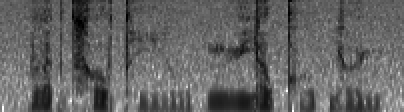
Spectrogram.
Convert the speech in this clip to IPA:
l ɐ˥ k̚ t͡sʰ o˥ w t̪ʰ iː˨˩ w | m yː˨˧ j ɐ˥ w kʰ uː˨˥ p̚ j ɵ˨ ɥ

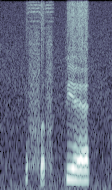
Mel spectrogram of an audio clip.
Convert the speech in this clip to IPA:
f ə̰ f pʲ ɛ

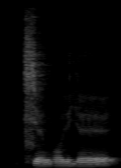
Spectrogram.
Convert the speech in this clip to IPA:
t͡ɕ ɛ w ɔ ɪ̯ j ɛ

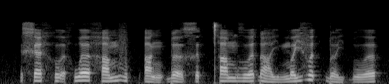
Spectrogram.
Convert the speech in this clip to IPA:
x ɛ˨˦ h ṵ˧˨ ə̯ h w əː˧ h a˨˦ m v ə˨˩ p̚ ʔ a˧˩ ŋ ɓ əː˧˩ x ə˨˩ t̚ t̪ʰ a˧ m ɣ u˨˦ ə̯ ɗ a̤˨˩ j m ə˨˦ j v ə˦˥ t̚ ɓ ə̤˨˩ j ɓ u˨˦ ə̯

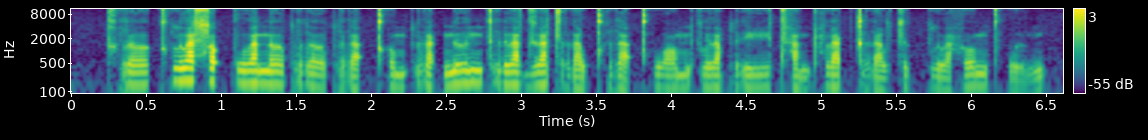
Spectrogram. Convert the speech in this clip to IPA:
kʰ r ɤː˧ kʰ l u˥˩ a̯ s ɔ˥˩ ʔ k w u˧ a̯ n ɤː˧ p r ɤː˩˦ p r a˨˩ ʔ kʰ o˧ m p r a˥˩ k̚ n ɯː˥˩ n t r ɯ˥˩ a̯ d ɯ˥˩ a̯ t r a˨˩ w kʰ r a˨˩ ʔ kʰ w ɔː˧ m k l ɯ˧ a̯ p r iː˦˥ tʰ a˧ n pʰ l a˥˩ k̚ t r a˧ w t ɯ˦˥ k̚ p l u˨˩ a̯ h oː˥˩ ŋ kʰ w ɯ˩˦ ŋ

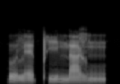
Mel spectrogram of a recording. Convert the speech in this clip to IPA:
ʊ˦˨ l ɛ˨ pʰ i˦ n a˦ ɣ ũ˨

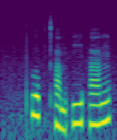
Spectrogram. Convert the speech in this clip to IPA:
pʰ l o˥˩ k̚ tʰ a˨˩ m k iː˧ h a˦˥ ŋ

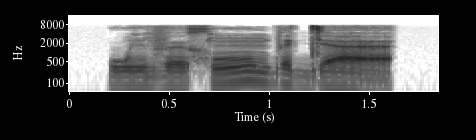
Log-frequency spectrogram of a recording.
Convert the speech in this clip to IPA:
w ĩ v ø x ũː b e dʲ æ

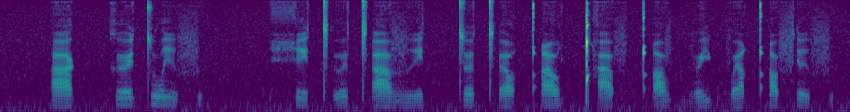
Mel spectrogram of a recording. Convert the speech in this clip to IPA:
a˩˥ kː ø˧˥ t w i˥˩ f | h i˥˩ tʼ ɯ˩˥ tʼ a˧ v i˩˥ tː ʊ˧˥ tʼ ə˧ w qʼ i˧ w ǃʰ a˩˧˩ f qʼ a˧ v b ø˩˥ j b ʊ˩˧ j qʼ ɯ˧˥ f ɾ i˧ f

